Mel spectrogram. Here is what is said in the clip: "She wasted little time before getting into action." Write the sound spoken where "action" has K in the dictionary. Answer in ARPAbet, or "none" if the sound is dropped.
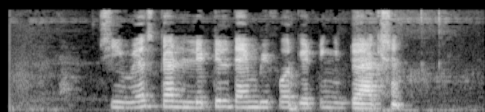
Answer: K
